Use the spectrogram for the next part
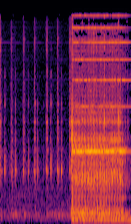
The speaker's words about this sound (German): Unangenehmer Wecker. Ja, auf jeden Fall. Also wenn ich sowas noch zum Aufstehen hätte, so ein Wecker, mein Gott.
